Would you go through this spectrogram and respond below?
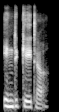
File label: "indicator", Indian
